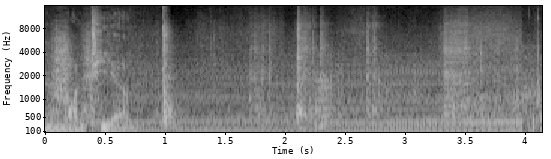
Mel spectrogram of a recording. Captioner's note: creaking, a distant, dark whirring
